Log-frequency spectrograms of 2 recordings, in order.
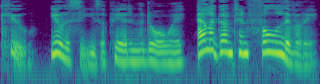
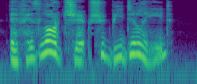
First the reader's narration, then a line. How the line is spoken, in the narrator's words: Jocasta murmured in her ear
